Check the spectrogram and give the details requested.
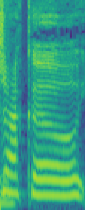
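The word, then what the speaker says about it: Jacot: Jaco,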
